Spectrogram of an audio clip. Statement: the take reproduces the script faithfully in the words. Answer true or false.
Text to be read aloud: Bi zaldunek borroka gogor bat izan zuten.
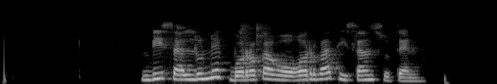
true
